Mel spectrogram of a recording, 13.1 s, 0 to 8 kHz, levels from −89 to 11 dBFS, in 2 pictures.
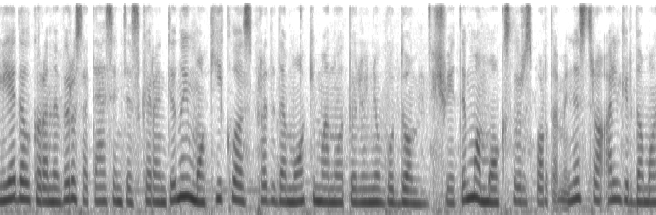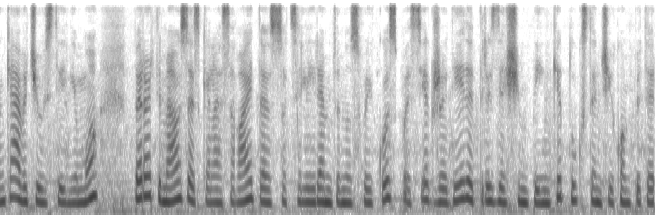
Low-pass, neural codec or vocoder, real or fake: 7.2 kHz; codec, 24 kHz, 6 kbps, HILCodec; fake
